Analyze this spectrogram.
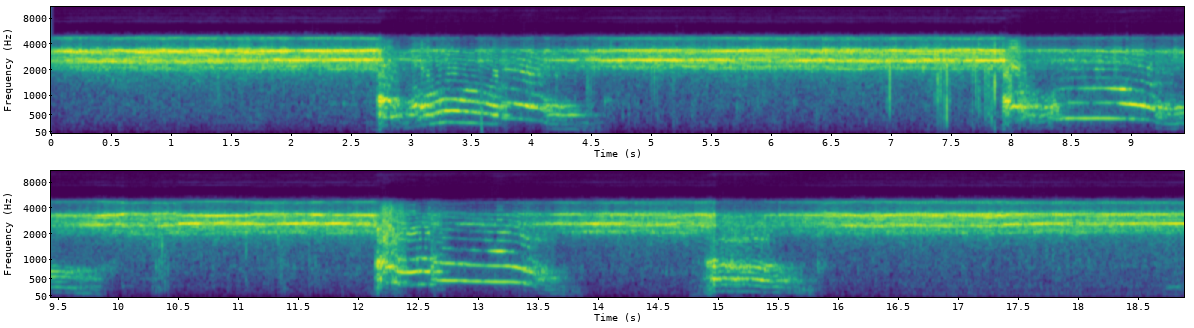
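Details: Pet dog barking at a toy helicopter: four bursts of yelping, howl-like barks with falling pitch, spaced several seconds apart, over a steady high mechanical whine from the helicopter. Recorded on an Android phone.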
